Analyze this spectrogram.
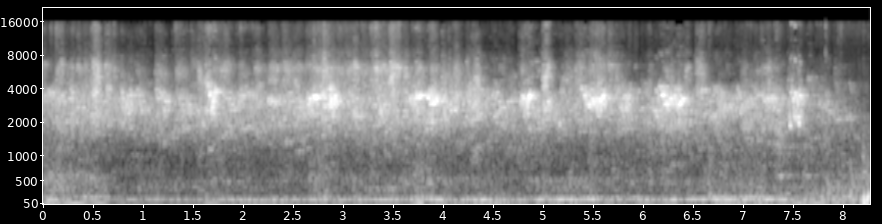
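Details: Newly arrived Hogoromo budgerigars chatter in a thick, high-pitched chorus of chirps and squeaky warbles, with louder bursts roughly every second and a steady low hum in the background.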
